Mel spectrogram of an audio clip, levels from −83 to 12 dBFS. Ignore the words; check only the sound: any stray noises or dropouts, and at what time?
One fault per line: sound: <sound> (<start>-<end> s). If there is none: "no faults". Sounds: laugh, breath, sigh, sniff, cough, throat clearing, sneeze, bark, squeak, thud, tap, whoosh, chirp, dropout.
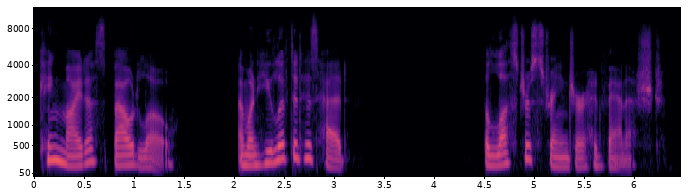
no faults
